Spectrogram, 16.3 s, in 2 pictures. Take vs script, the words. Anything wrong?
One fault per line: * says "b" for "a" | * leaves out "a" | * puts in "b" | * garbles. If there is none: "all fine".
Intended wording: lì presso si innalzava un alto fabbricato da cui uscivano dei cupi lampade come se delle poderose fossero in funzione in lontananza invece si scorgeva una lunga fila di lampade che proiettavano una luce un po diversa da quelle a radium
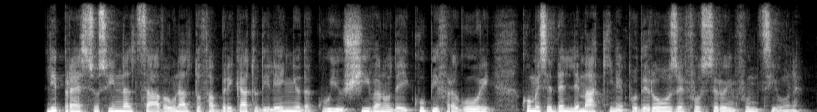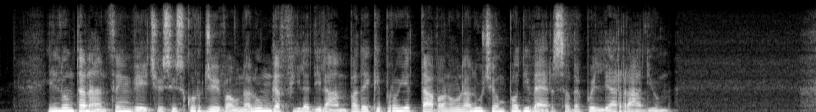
* puts in "di legno"
* says "fragori" for "lampade"
* puts in "macchine"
